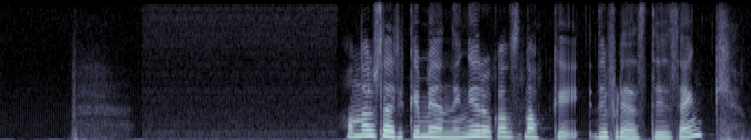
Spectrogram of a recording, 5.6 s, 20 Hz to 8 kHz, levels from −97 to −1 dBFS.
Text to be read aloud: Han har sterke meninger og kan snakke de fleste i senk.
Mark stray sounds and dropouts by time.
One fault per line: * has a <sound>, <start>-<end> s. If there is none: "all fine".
all fine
